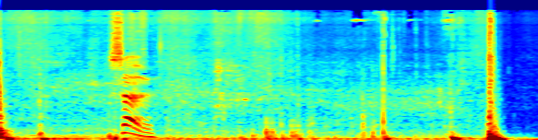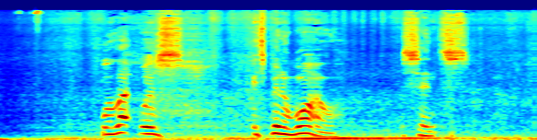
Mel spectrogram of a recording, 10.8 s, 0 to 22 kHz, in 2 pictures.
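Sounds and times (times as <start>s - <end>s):
car door slamming: 0.0s - 0.6s, 2.6s - 5.6s
thuds: 0.0s - 0.7s, 2.5s - 5.6s
shuffling movement getting into a car: 0.0s - 10.7s
speech: 1.2s - 1.8s, 6.4s - 7.3s, 7.9s - 10.2s.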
